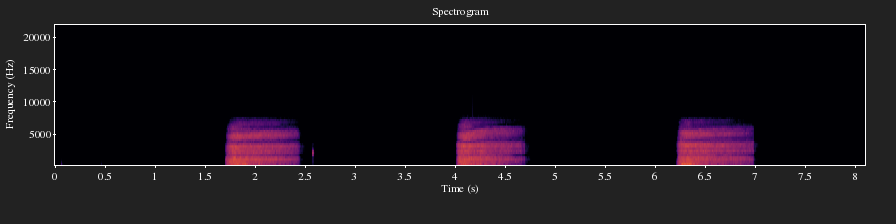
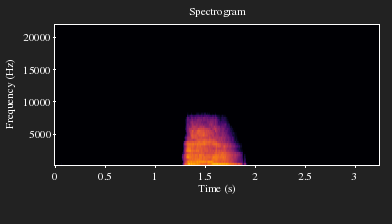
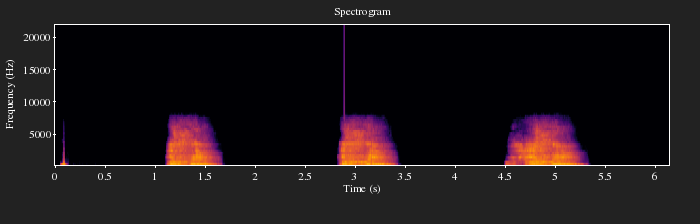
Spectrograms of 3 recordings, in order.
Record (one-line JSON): {"exhalation_length": "8.1 s", "exhalation_amplitude": 3667, "exhalation_signal_mean_std_ratio": 0.36, "cough_length": "3.2 s", "cough_amplitude": 24005, "cough_signal_mean_std_ratio": 0.32, "three_cough_length": "6.1 s", "three_cough_amplitude": 26057, "three_cough_signal_mean_std_ratio": 0.43, "survey_phase": "beta (2021-08-13 to 2022-03-07)", "age": "18-44", "gender": "Male", "wearing_mask": "No", "symptom_none": true, "smoker_status": "Never smoked", "respiratory_condition_asthma": false, "respiratory_condition_other": false, "recruitment_source": "REACT", "submission_delay": "1 day", "covid_test_result": "Negative", "covid_test_method": "RT-qPCR", "influenza_a_test_result": "Unknown/Void", "influenza_b_test_result": "Unknown/Void"}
